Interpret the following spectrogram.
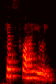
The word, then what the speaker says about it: Kiswahili: the national language is kiswahili i hope i'm pronouncing that usually i just hear it's called swahili's but so there's a little there's an extra part to it so i'm hoping i'm pronouncing it right all right so were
